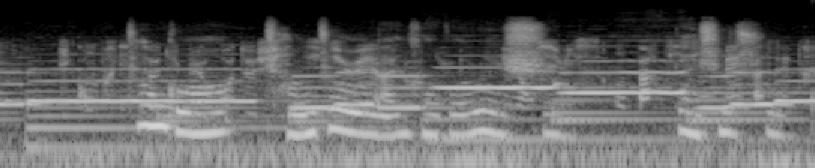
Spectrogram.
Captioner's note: French; French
